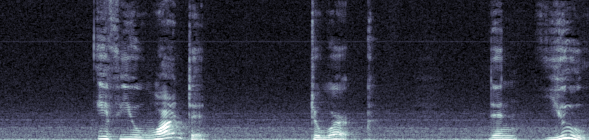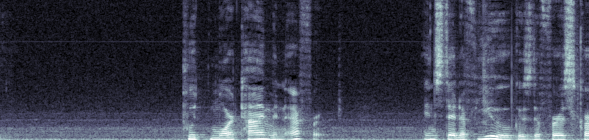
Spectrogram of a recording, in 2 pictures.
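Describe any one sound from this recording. A young man speaks calmly and slowly in short phrases, close by.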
